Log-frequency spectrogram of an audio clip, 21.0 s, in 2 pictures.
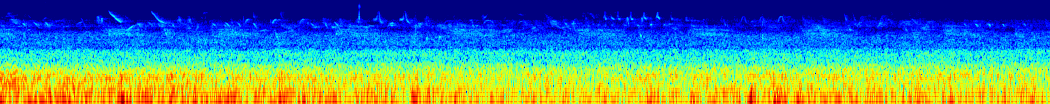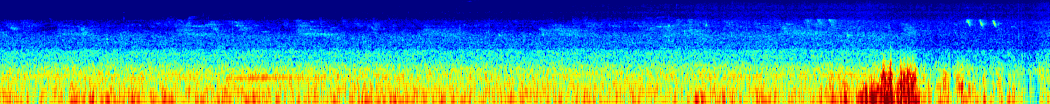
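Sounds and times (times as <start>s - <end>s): low outdoor rumble: 0.0s - 21.0s
small songbirds chirping: 0.0s - 21.0s.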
